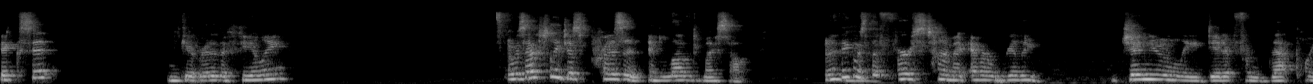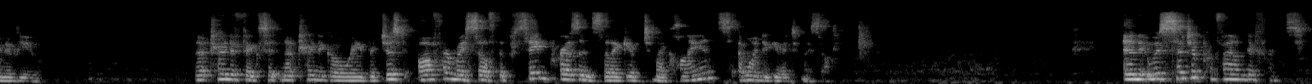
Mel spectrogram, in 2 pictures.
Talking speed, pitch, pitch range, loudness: 165 wpm, 205 Hz, 180-235 Hz, -28 LUFS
